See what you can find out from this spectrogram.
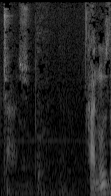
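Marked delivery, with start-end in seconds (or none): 0.1-0.6 whispered yes. Acted. Servant answers humbly in story.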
